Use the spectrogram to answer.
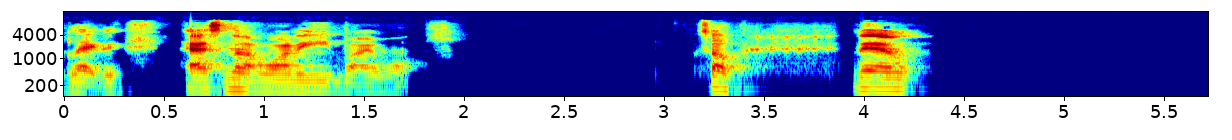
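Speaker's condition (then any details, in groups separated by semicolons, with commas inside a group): No condition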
